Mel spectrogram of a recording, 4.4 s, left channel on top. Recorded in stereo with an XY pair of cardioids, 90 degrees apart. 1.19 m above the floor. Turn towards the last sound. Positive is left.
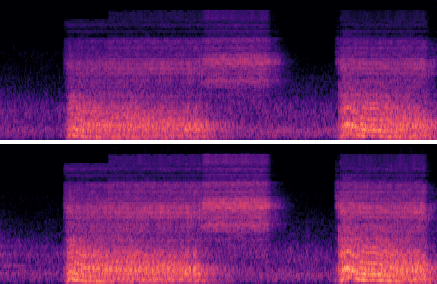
turn(degrees=-65)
